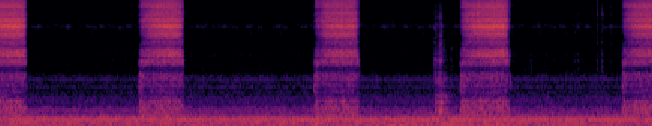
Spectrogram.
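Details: Barn owl nest with three nestlings as an adult brings a mouse; long rasping hisses about half a second each, spaced around two seconds apart, with a faint click and constant low hum.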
